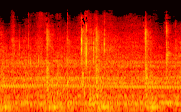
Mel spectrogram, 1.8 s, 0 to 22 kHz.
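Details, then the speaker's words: Vevor diesel heater in a cabin mechanical room running on its low setting for less noise and better fuel economy, outlet still about 81–89 by heat gun: steady low fan hum with constant whine, no surging or knocking; normal running. "But, you know, I'm going to keep it fairly low. [Music] Keep it low. Less noise,"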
